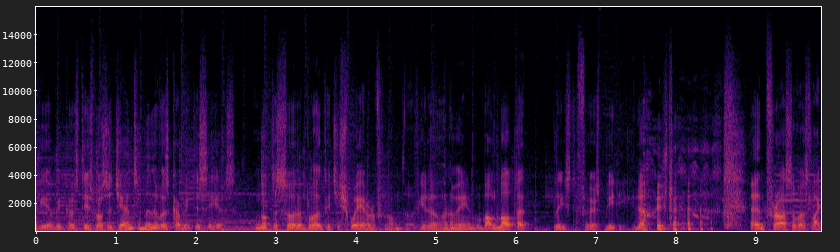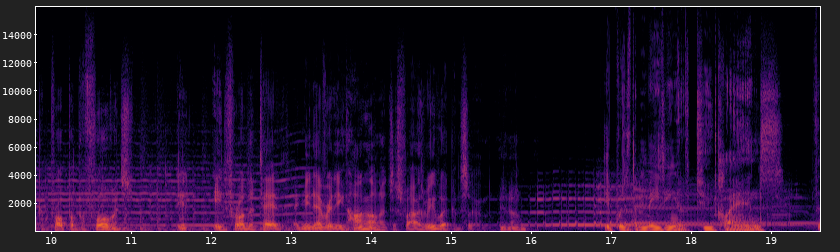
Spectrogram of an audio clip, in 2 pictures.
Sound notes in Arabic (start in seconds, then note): 7.6 يضحك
